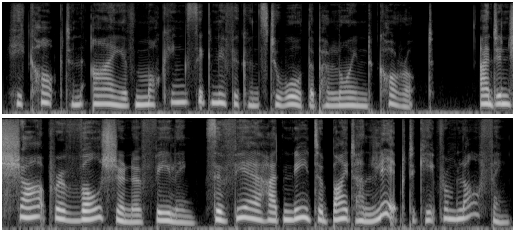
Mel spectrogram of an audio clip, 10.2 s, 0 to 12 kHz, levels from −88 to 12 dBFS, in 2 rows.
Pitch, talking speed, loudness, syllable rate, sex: 210 Hz, 165 wpm, -20 LUFS, 4.5 syllables/s, female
